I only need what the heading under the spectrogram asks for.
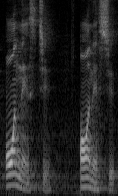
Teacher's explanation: então não fala o h Olha lá se não fala o h o som é de vogal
